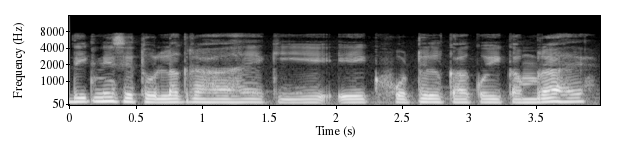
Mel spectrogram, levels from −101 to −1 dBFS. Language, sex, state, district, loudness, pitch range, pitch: Hindi, male, Karnataka, Bangalore, -14 LUFS, 125-145 Hz, 130 Hz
